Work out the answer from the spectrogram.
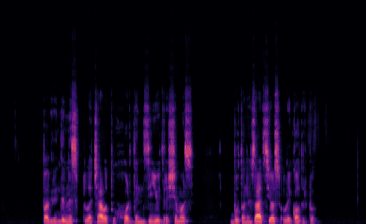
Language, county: Lithuanian, Utena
